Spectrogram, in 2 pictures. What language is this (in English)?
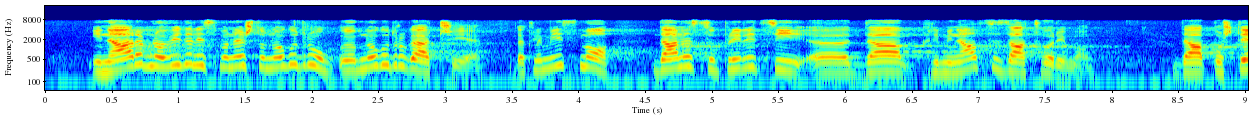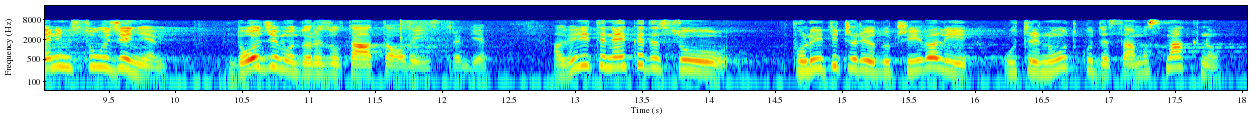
Serbian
